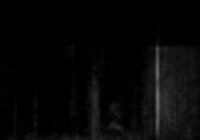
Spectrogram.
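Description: A cricket bat striking the ball once with a sharp crack about three-quarters of the way in, a full delivery hit straight, over faint ground noise.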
